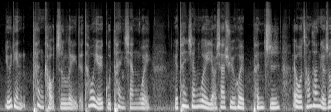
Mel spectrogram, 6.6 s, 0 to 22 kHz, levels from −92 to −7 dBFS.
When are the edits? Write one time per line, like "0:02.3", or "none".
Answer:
0:03.4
